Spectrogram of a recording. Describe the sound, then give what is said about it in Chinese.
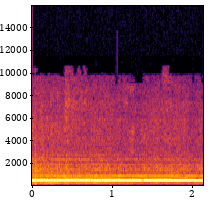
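A steam locomotive whistle in Mito, Japan, sounding again for the first time in decades before a large crowd, blows loudly and steadily, one unbroken, mid-pitched tone rich in overtones that holds for the entire stretch without wavering or pausing. “在大批民众面前，火车頭暌违数十年，再度发出响彻云霄的鸣笛声，让从未听过这道声音的小朋友兴奋不已。”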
